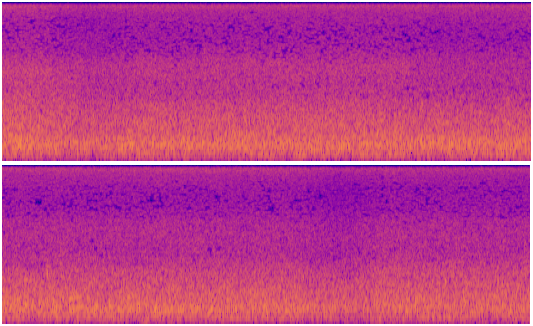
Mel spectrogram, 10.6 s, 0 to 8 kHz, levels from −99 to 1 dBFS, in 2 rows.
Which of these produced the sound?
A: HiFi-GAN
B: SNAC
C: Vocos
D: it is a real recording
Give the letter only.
D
